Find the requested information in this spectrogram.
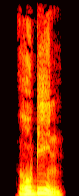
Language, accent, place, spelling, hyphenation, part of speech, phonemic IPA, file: German, Germany, Berlin, Rubin, Ru‧bin, noun, /ʁuˈbiːn/, De-Rubin.ogg
- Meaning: ruby (gem)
